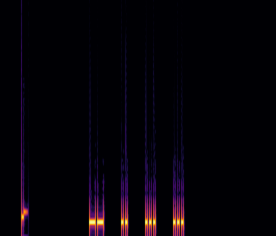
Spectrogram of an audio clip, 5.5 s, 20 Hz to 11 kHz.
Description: Morse code, heard as a keyed tone, about 30 wpm, spaced as for 17 wpm, 700 Hz. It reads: MISS
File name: course / 30:10wpm / 108 Lesson 18f - Letter m - Words 30wpm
